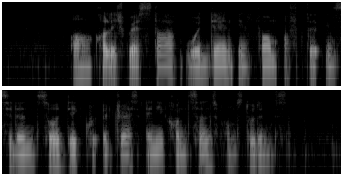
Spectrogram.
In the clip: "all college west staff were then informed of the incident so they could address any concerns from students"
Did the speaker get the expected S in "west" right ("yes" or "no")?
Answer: no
